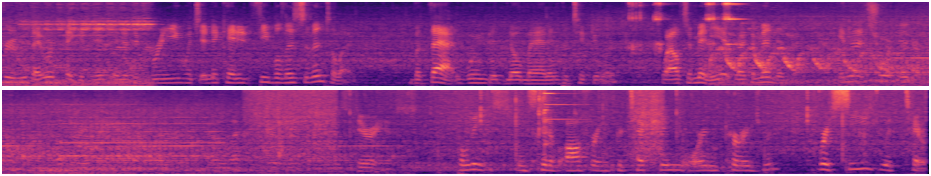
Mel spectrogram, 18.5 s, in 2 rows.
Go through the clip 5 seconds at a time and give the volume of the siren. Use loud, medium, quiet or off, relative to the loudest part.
loud, loud, medium, off.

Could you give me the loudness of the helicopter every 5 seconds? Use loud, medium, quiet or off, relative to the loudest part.
off, loud, loud, medium.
